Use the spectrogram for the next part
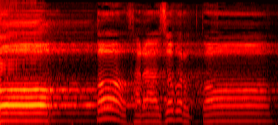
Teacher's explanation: জিব্বার আগা দাঁতের গোড়া, সামনের উপরে দুই দাঁতের গোড়া, এই যে তাও সেম মাখরাজ, কিন্তু তা পাতলা হবে, ত মোটা হবে।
